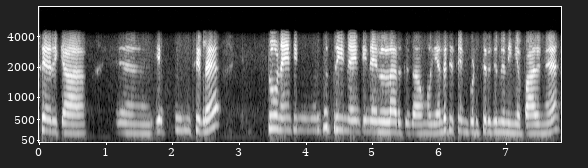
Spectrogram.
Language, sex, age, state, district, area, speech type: Tamil, female, 18-30, Tamil Nadu, Vellore, urban, conversation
